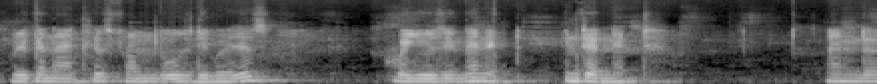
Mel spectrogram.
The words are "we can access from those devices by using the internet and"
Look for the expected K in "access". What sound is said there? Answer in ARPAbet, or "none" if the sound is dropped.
K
